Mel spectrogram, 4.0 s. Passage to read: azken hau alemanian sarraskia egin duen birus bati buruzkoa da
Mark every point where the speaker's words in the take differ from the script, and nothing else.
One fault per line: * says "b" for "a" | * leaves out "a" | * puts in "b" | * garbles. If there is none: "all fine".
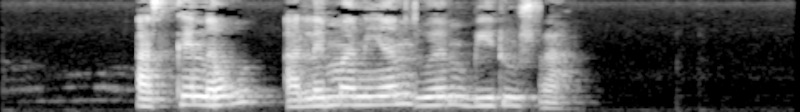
* leaves out "sarraskia egin"
* leaves out "bati buruzkoa"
